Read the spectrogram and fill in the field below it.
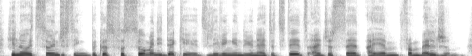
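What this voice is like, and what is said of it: French accent speaking English. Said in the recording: “my French accent in English”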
